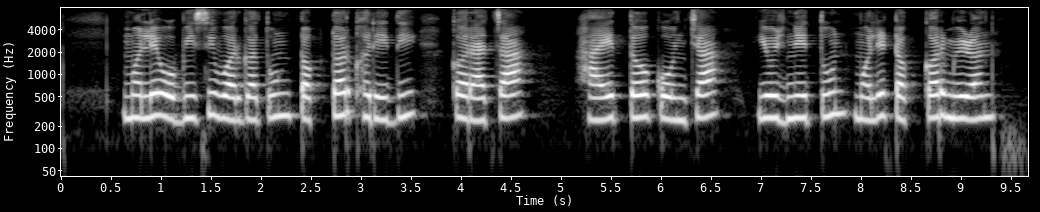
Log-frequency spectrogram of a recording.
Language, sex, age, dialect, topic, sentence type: Marathi, female, 18-24, Varhadi, agriculture, question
